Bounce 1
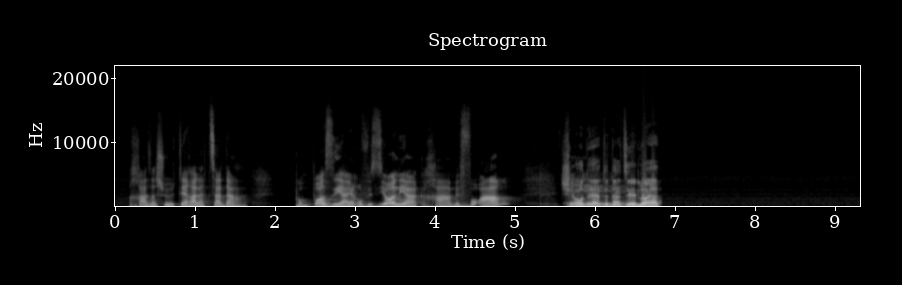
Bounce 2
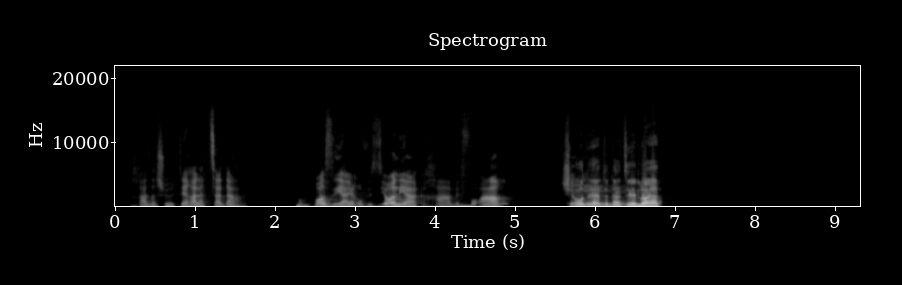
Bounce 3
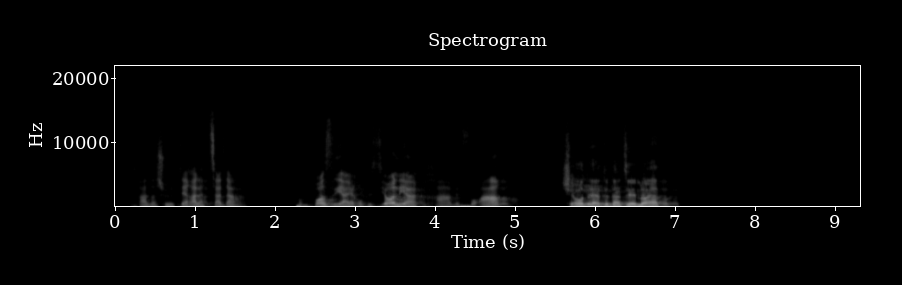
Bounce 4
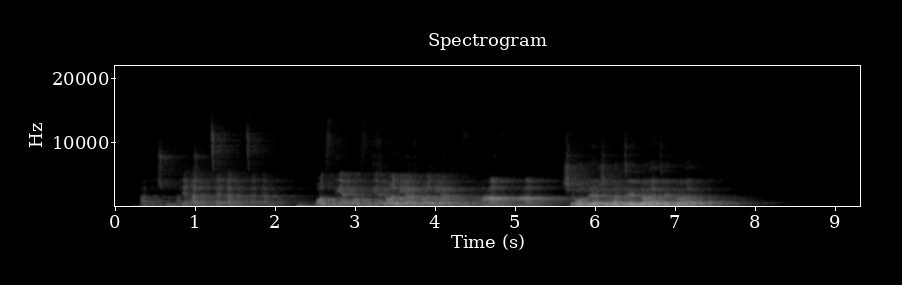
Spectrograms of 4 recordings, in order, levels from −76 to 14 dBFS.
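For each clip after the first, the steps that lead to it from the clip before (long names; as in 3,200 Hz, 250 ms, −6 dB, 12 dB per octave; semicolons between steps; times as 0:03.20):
multiband upward and downward expander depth 100%; level −5.5 dB
echo with shifted repeats 133 ms, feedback 33%, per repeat −100 Hz, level −22 dB; downward compressor 6 to 1, threshold −18 dBFS, peak gain reduction 9.5 dB; level −9 dB
single-tap delay 442 ms −4 dB; comb and all-pass reverb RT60 1.9 s, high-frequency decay 0.95×, pre-delay 0 ms, DRR −0.5 dB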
